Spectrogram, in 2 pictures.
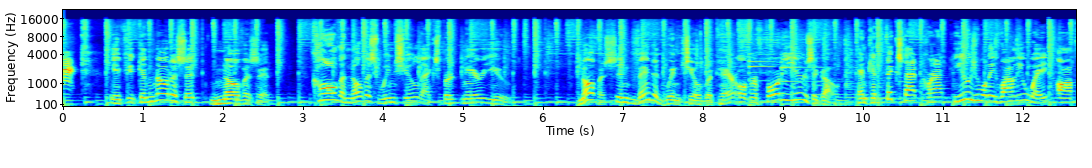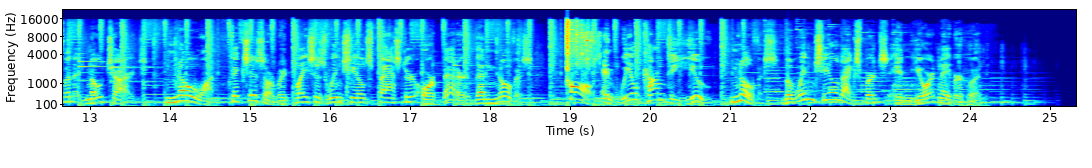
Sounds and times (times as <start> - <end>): Speech: 0.0 - 5.6, 6.4 - 24.2
Music: 0.0 - 25.2.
